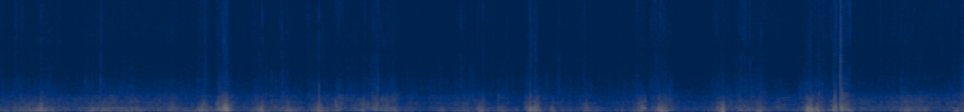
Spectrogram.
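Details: Honey bees in their hive produce a deep continuous drone, punctuated by sharp knocks and short louder buzzes roughly every few seconds as bees shift and fly past.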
